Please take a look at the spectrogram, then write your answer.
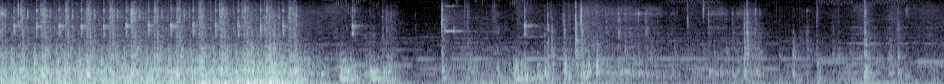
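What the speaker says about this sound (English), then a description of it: "I'm going to start sewing right here at the seam, and I'm just going to sew all the way around the top of our bag" A sewing machine stitches around the top seam of a fabric travel shoe bag with grommets, running steadily and loudly for over a second, then breaking into softer, intermittent bursts and clicks as the stitching slows.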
